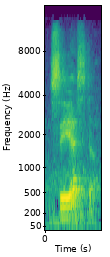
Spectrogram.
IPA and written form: siˈestə (siesta)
